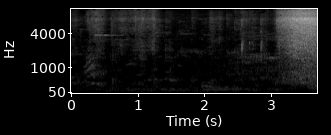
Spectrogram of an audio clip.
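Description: A cloth rustles as it is pulled off a wall.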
